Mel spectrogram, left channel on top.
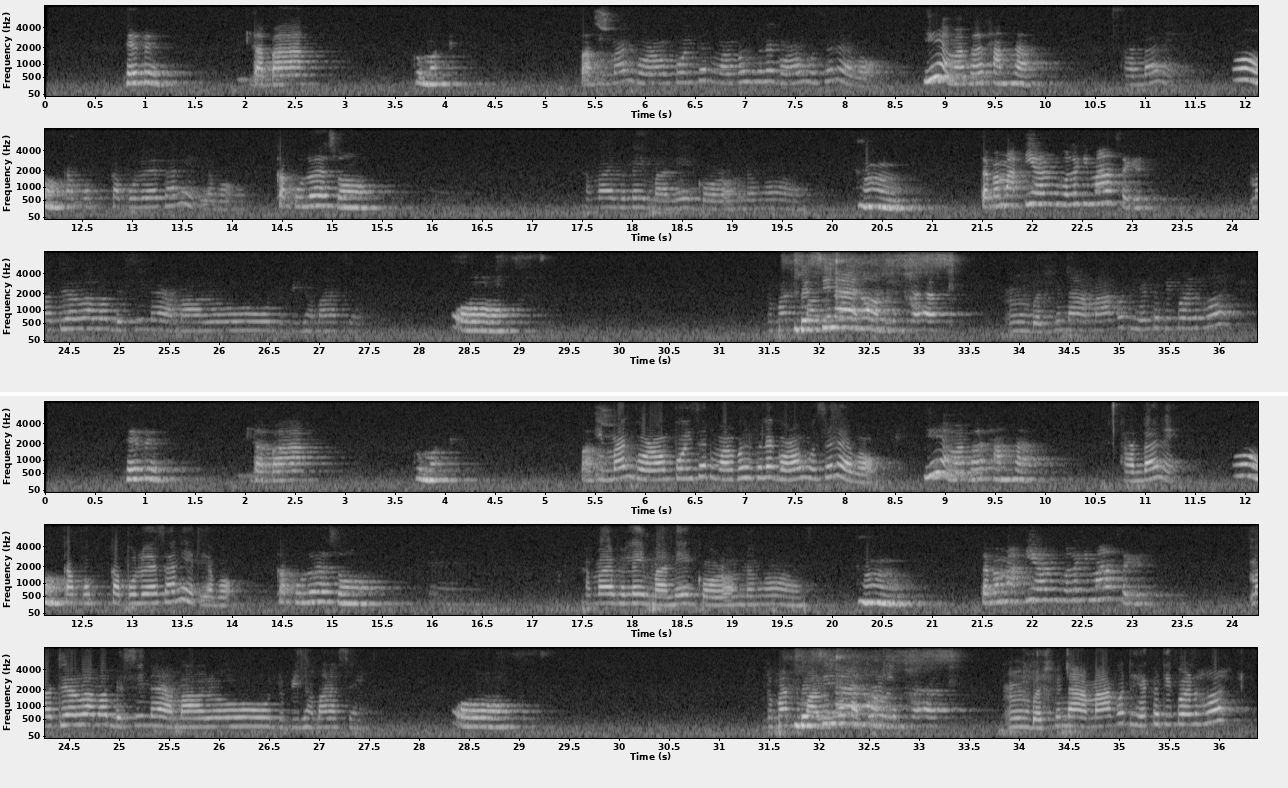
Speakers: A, on the left; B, on the right.
A: সেইটোৱে তাপা তোমাৰ পাছ
B: ইমান গৰম পৰিছে তোমালোকৰ সেইফালে গৰম হৈছে নাই বাও?
A: ই আমাৰ ফালে ঠাণ্ডা।
B: ঠাণ্ডা নি
A: অ
B: কাপোৰ কাপোৰ লৈ আছা নি এতিয়া বাও।
A: কাপোৰ লৈ আছো অহ
B: উম আমাৰ এইফালে ইমানেই গৰম নহয়
A: উম তাৰ পৰা মাটি আৰু ৰুবলে কিমান আছেগে?
B: মাটি আৰু আমাৰ বেছি নাই আমাৰ আৰু দুবিঘামান আছে।
A: অ
B: তাপা তোমাৰলোকৰ
A: বেছি নাই
B: মাটি
A: ন
B: ৰুলে?
A: দুবিঘাহে
B: উম বেছি নাই আমাৰ আকৌ ধেৰ খেতি কৰে নহয়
